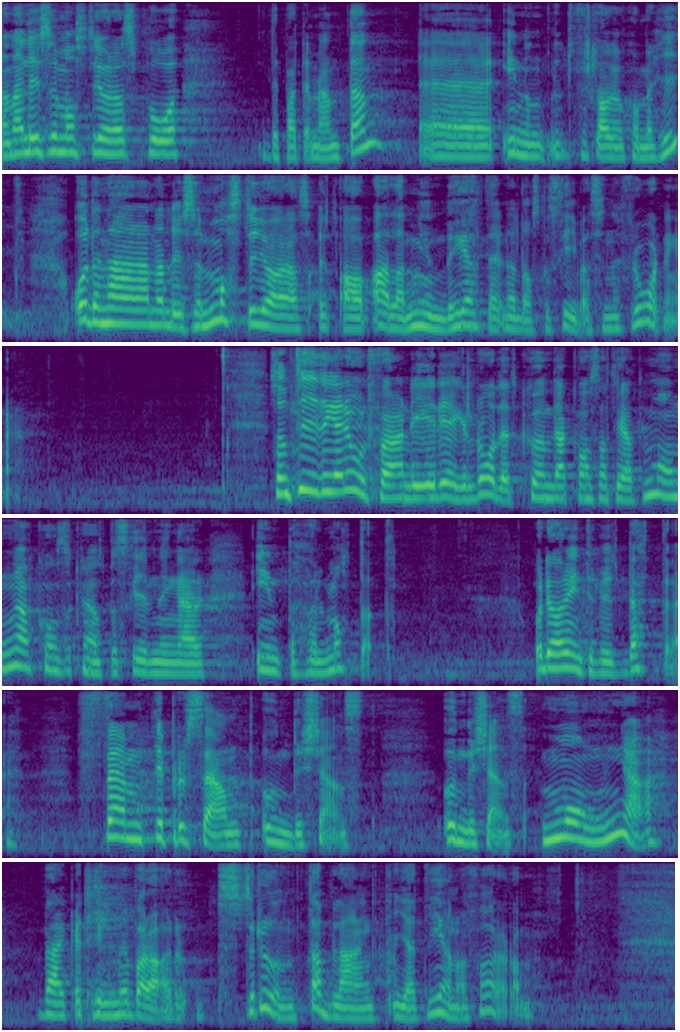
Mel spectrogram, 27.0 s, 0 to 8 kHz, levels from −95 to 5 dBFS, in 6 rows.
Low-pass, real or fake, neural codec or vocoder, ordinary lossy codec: none; fake; codec, 16 kHz, 8 kbps, FreqCodec, larger model; none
